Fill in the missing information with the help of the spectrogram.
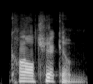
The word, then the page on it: colchicum: American English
